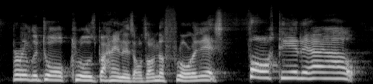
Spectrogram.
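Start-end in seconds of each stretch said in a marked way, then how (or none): 2.0-3.6 long, drawn-out high wail; hammed-up cry of despair; mock distraught cry. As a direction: stretch it out high like a man at his wits' end. Collapsed on floor after chase.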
